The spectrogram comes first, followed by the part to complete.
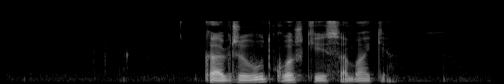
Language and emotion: Russian, neutral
